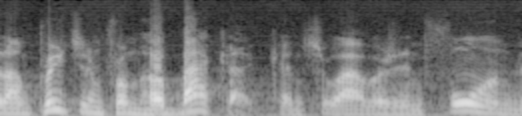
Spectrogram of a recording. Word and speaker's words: Habakkuk: I said, I'm preaching from Habakkuk, and so I was informed that it's Habakkuk.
